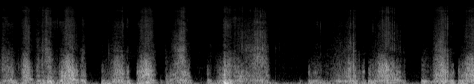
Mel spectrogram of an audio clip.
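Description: A white plastic stylus tip writes and scratches across the surface of a black foam microphone windscreen held close. It makes a run of muffled, bassy scraping strokes in quick bursts with short pauses between them, heavy in low rumble with little brightness.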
